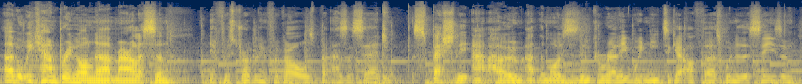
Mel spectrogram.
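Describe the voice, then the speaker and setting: Animated and fast, a male gaming YouTuber with a mid-range voice riffs casually on a football video game, chattering and thinking aloud about the team he'll choose. Music plays in the background.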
